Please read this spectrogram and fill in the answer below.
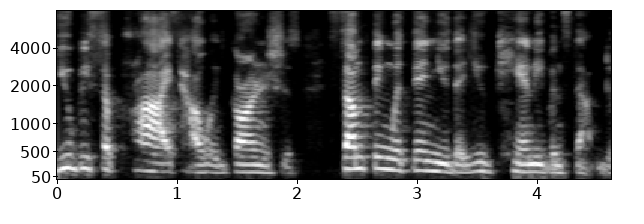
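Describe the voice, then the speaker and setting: The woman talks at a fairly quick pace in an animated tone. Her voice is bright and sharp, with lively intonation. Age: 60s. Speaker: leadership expert. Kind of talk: casual chat.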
